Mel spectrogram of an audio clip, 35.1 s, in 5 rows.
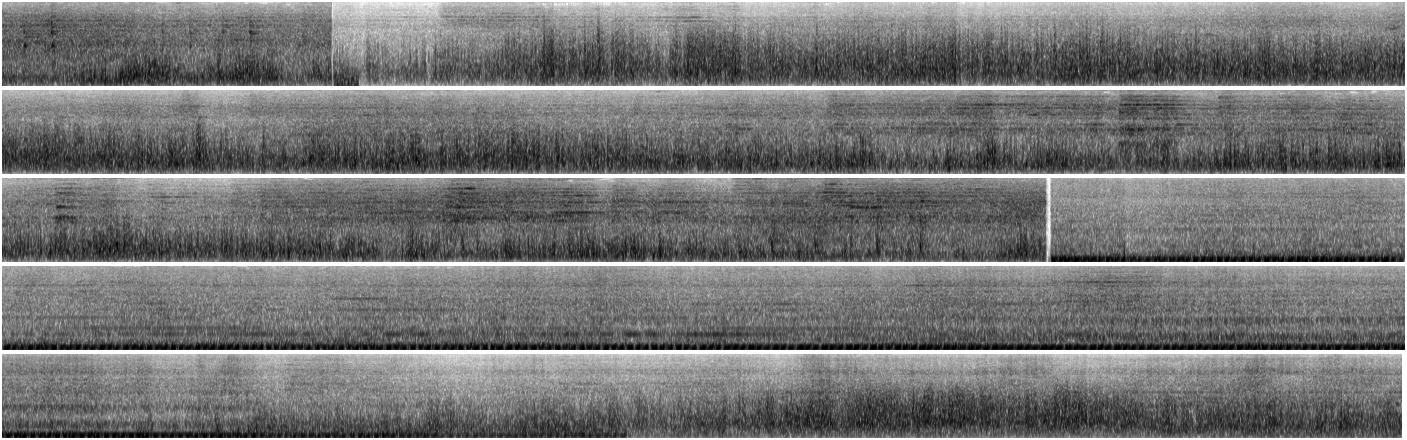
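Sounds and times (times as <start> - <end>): train wheels clicking on rails: 0.0 - 19.3
diesel locomotive rumble: 0.0 - 35.0.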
